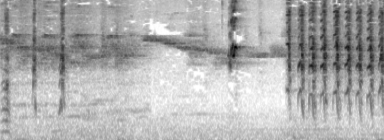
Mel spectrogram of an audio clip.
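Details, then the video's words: Javan myna in full song, meant to get other mynas singing: a few sharp clicks, then a long, thin, level whistle gliding gently downward, followed by a fast, even series of about eight raspy chattering notes. "Jalak Kebo Gacor Full Isian Bikin Heboh Semua Jalak Yang Dengar - Jalak Kebo Stres Cepat Bunyi"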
